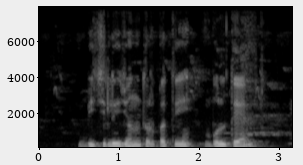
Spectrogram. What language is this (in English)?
Santali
